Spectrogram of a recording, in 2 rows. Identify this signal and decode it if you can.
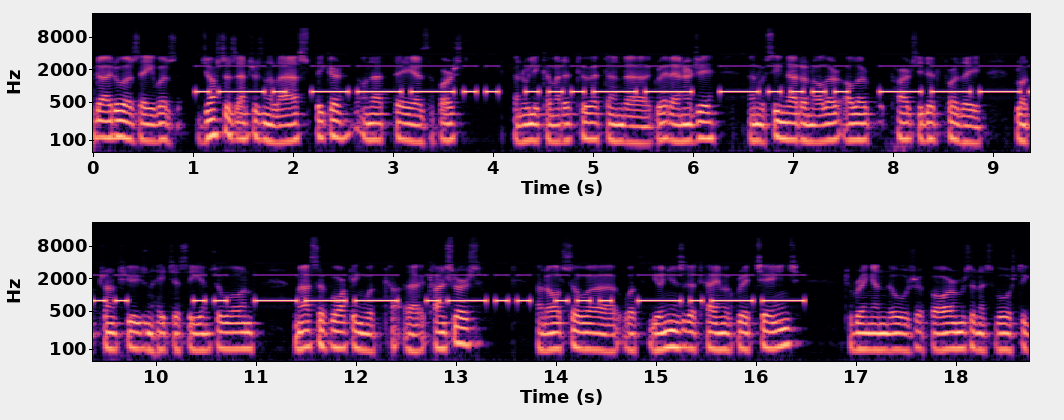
Morse code, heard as a keyed tone, hand-sent with a straight key, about 11 wpm, 790 Hz. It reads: R8368 IOLSY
